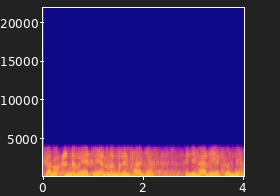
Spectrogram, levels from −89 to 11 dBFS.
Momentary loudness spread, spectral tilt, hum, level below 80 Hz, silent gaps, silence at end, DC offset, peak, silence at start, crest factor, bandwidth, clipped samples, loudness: 9 LU; -10.5 dB/octave; none; -40 dBFS; none; 0 s; 0.4%; 0 dBFS; 0 s; 8 dB; 4 kHz; 3%; -8 LUFS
